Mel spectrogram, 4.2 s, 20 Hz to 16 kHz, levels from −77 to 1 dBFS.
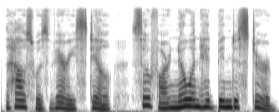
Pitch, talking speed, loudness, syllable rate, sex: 180 Hz, 170 wpm, -16 LUFS, 4.6 syllables/s, female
